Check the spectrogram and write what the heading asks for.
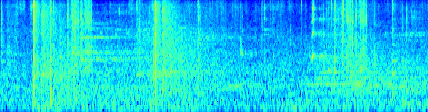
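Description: Badminton rally: racket strings striking a shuttlecock with sharp cracks, a strong hit about a third of a second in and another about a second and a half in, with fainter ticks later, over the low steady noise of an arena hall.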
